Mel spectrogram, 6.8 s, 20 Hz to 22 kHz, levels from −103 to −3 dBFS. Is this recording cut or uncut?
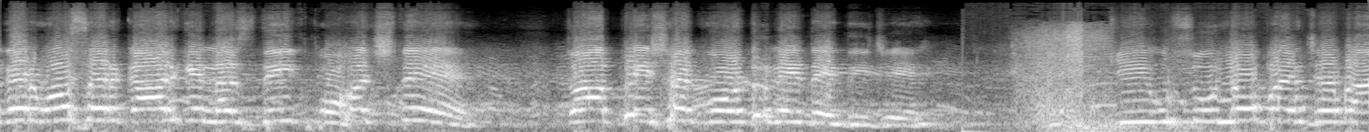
cut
